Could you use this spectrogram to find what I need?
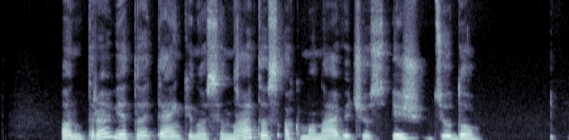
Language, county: Lithuanian, Vilnius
